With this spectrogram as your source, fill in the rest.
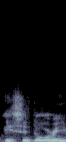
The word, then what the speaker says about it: Isidori: Be Marco Isidori. Or Isidori, if you pronounce it correctly.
